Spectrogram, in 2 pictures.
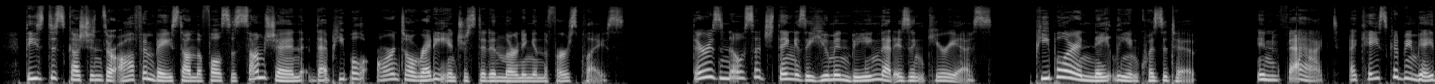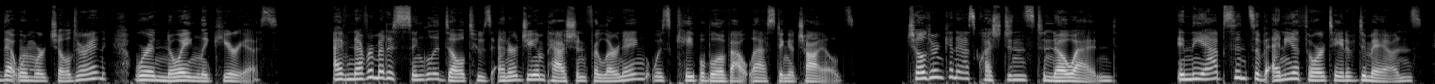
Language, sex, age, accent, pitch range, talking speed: English, female, 20-39, American, 165-235 Hz, 170 wpm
